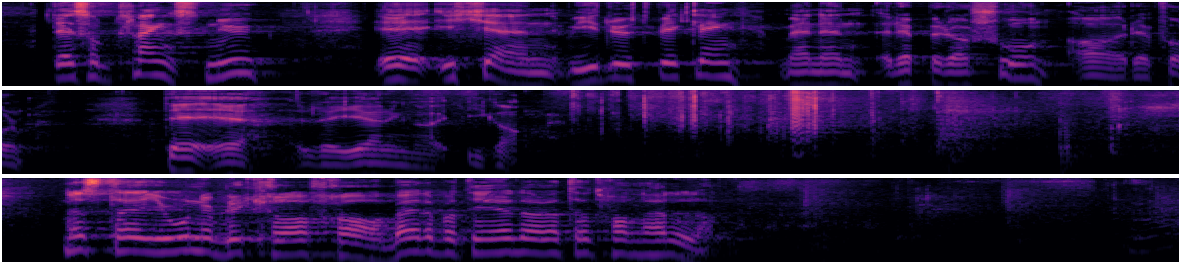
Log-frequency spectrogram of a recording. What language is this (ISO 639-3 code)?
nor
